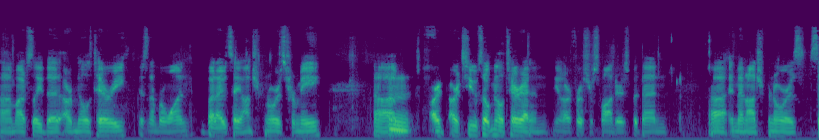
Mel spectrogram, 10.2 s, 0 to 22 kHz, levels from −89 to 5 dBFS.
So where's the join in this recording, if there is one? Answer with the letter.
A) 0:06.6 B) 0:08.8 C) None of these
A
